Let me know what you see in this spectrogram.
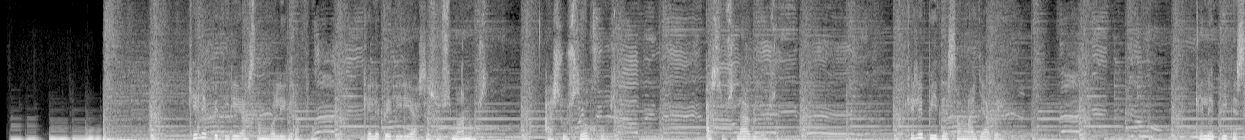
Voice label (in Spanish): Spot publicitario; CocaCola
